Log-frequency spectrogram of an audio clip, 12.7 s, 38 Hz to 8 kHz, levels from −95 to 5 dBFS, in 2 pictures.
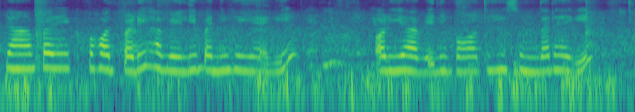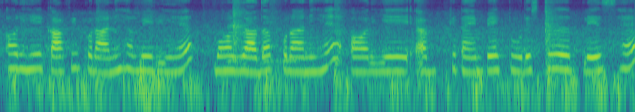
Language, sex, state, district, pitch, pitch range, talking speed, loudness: Hindi, female, Rajasthan, Nagaur, 275 Hz, 260-295 Hz, 180 wpm, -18 LUFS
